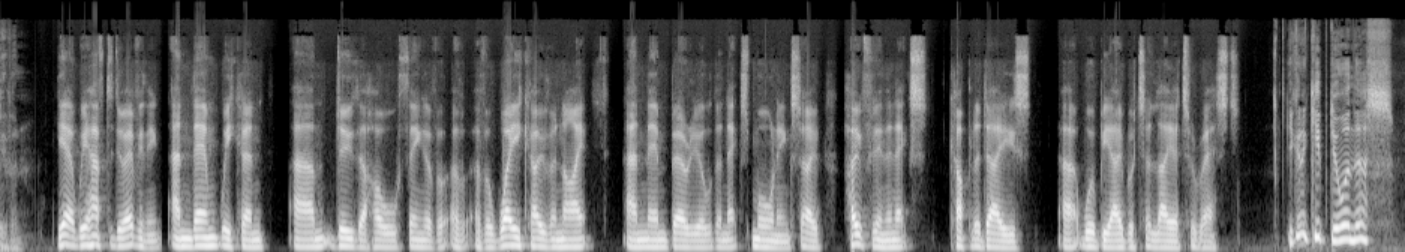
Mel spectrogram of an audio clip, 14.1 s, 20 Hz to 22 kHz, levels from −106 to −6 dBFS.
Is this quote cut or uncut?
cut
